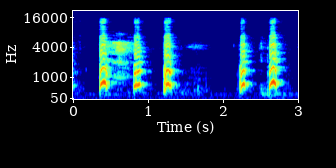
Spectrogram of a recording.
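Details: Pet peach-fronted conure trying to repeat its owner's noises. Five short, hoarse, honking squawks come in two clusters separated by a brief silence, each call nasal and rasping.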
